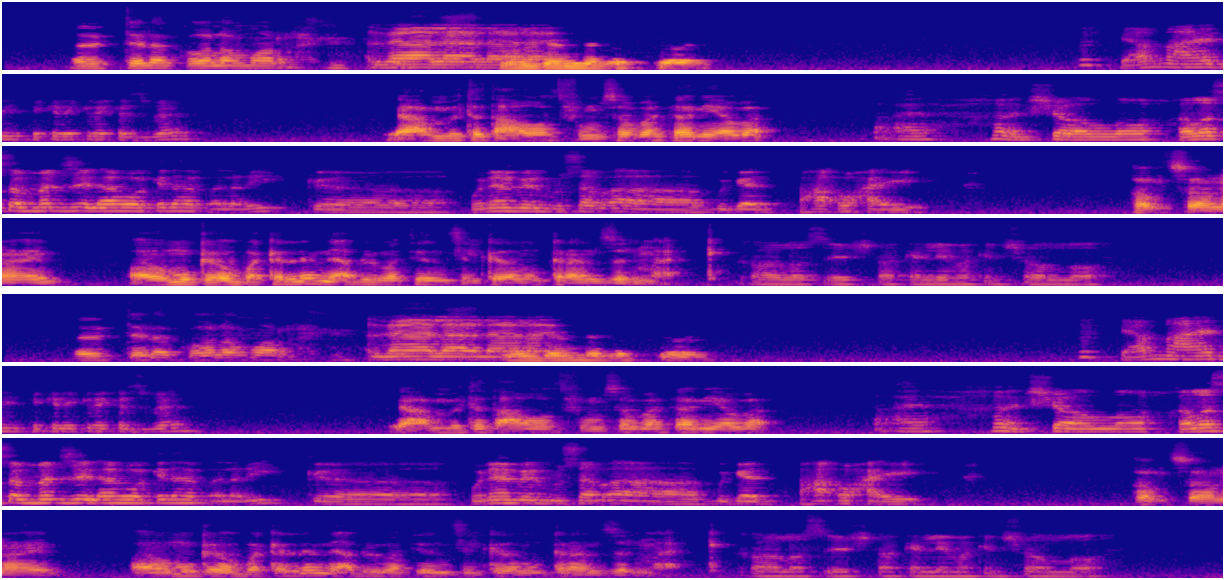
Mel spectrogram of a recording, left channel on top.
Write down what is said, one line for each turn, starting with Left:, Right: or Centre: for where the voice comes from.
Left: قلت لك ولا مرة <laughs>
Centre: لا لا لا
Left: من
Centre: لا
Left: ضمن الاختيارات
Centre: يا عم عادي انت كده كده كسبان
Left: يا عم تتعوض في مسابقة تانية بقى
Centre: آه، ان شاء الله خلاص لما انزل قهوة كده هبقى الغيك آه، ونعمل مسابقة بجد حق وحقيقي
Left: خلصانة يا عم. انا ممكن بكلمني قبل ما تنزل كده ممكن انزل معاك
Centre: خلاص قشطة اكلمك ان شاء الله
